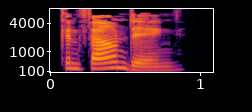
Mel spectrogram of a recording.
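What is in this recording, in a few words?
"confounding", British English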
